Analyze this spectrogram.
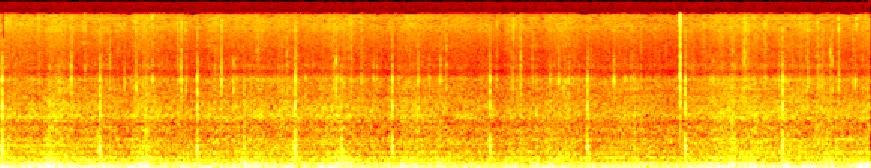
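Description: Raindrops tap on a car's windscreen.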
